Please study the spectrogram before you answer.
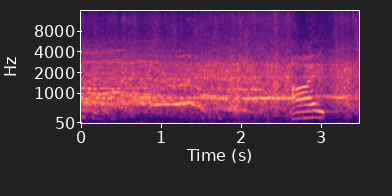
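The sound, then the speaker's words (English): Studio audience applause welcoming a Democratic senator from Minnesota onto a talk show: loud, dense, continuous clapping that holds steady throughout. “Please welcome Senator Amy Klobuchar.”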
